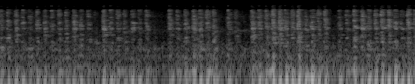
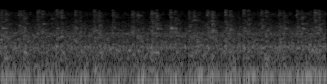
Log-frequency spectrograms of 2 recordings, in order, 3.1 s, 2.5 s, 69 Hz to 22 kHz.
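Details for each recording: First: 1968 VW Type 3 Squareback with original Bosch fuel injection: low, lumpy idle that won't rise with throttle, then a sharp pop back through the intake; intake backfire suspected from a massive vacuum leak at the intake manifold. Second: 1968 VW Type 3 with original Bosch fuel injection after readjusting the throttle switch (TPS), warm: low, even idle at about 850–860 rpm, very slight fluctuation, no knocks or misses; normal idle.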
